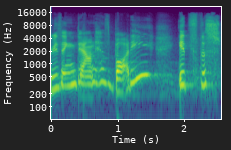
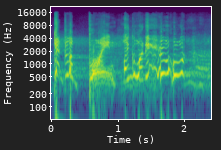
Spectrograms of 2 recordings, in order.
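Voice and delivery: exasperated, higher and louder demand; impatient outburst; 10 semitones higher, 5 dB louder than usual. Retold or imitated. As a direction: snap at a rambling mum to hurry up. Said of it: "and I was like".

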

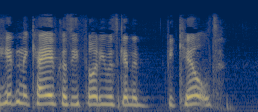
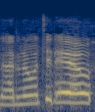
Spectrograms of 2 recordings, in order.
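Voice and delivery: ordinary delivery

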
